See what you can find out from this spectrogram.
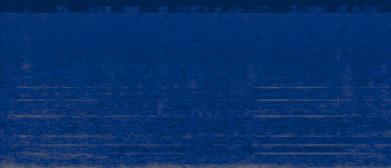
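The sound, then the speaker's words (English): Church bell ringers practising, their bells giving faint ringing tones that sound twice over a steady low rumble of passing traffic. “the bell ringers have been practicing down in the church, so you might hear them start up again in a moment. There they are.”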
